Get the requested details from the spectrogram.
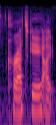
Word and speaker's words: Kuretzky: My Facebook is just my name, Sarah Kuretzky.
